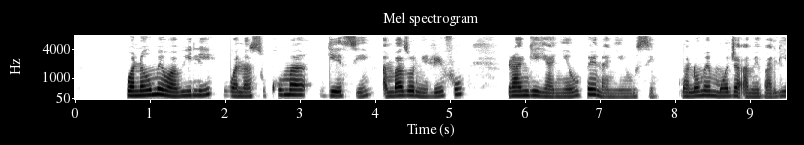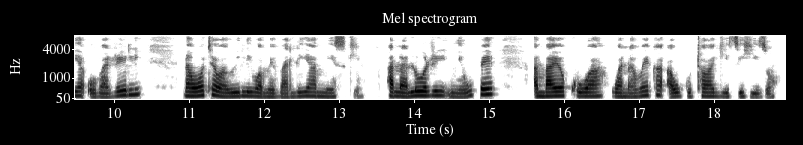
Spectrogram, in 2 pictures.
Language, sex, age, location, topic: Swahili, female, 50+, Kisii, health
